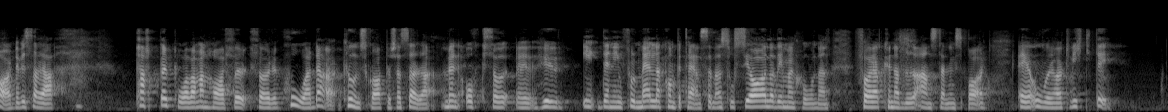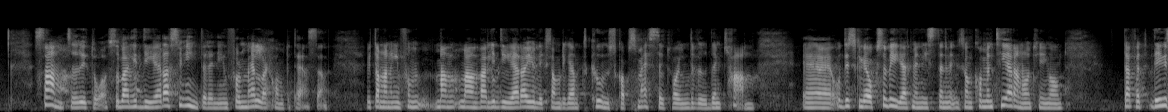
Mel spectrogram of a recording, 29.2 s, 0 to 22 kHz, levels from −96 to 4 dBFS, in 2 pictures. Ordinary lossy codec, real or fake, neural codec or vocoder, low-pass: none; fake; codec, 16 kHz, 2 kbps, FreqCodec, larger model; none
